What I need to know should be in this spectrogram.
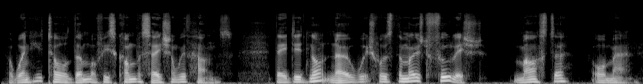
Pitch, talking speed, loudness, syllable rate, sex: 105 Hz, 205 wpm, -19 LUFS, 5.0 syllables/s, male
